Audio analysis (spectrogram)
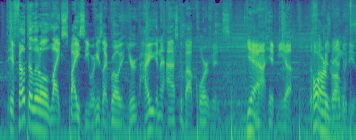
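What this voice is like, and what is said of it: Australian accent. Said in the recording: “your New Zealand accent ... Aussie”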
